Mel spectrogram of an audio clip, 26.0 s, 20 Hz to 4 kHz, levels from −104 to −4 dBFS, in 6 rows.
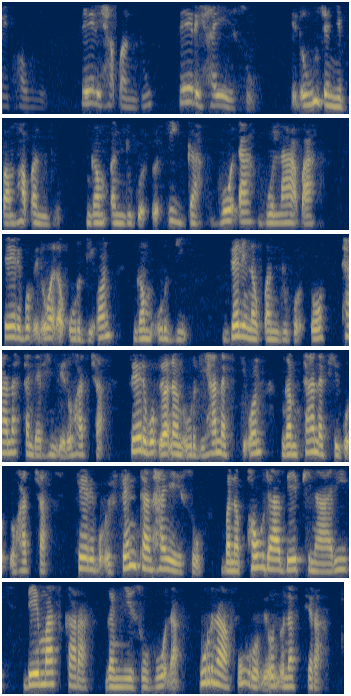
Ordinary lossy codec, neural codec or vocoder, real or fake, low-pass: AAC, 32 kbps; none; real; 3.6 kHz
